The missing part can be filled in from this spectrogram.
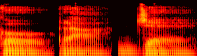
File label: "koraje", concat syllables; Affixing experiment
